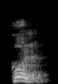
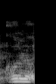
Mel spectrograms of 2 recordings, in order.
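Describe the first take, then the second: First: Kul said as one short syllable ending on l, louder and higher; correct Kul. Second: Kulu said with a final u, the wrong form. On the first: Preacher correcting the congregation, crisp and emphatic. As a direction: snap out a crisp Kul with no vowel after. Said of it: "Kul, bukan kulu ya". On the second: Preacher showing the congregation a wrong reading. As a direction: say kulu, adding an extra vowel. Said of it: "bukan kulu ya". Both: Shown as a demonstration.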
